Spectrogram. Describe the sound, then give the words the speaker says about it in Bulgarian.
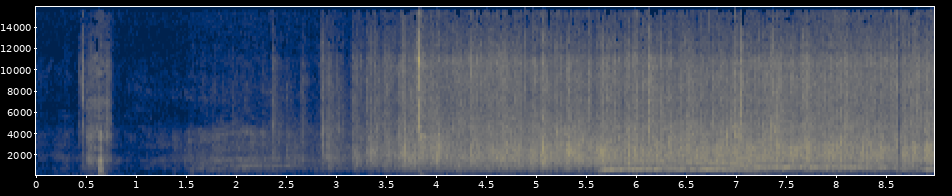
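A crowd bursts into applause that swells from scattered claps into steady, loud clapping, with a few cheers and whistles rising above it toward the end. “О, ако ръкопляскаш, ръкопляскаш, че наистина вярвам.”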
